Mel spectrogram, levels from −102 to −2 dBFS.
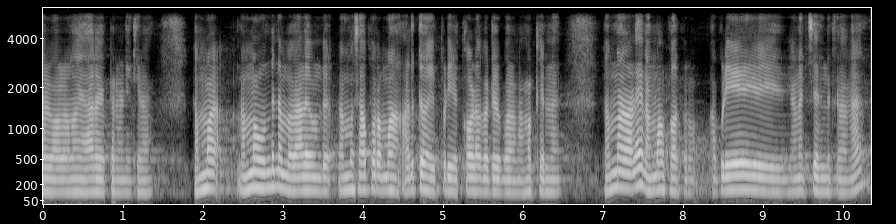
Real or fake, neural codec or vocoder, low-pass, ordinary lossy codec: fake; codec, 44.1 kHz, 3.4 kbps, Pupu-Codec; 5.4 kHz; none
